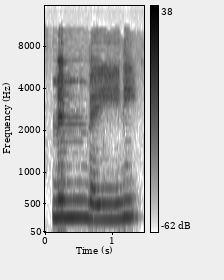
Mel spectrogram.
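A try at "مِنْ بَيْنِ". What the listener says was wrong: Much better, well done.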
